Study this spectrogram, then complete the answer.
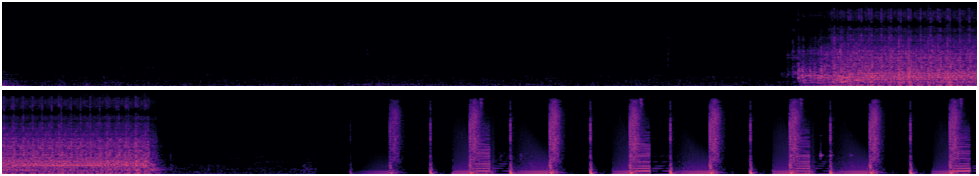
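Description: A serger sews a t-shirt hem in a steady, loud whirring burst of a few seconds, followed later by a series of sharp, rapid mechanical clunks and thumps close by.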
